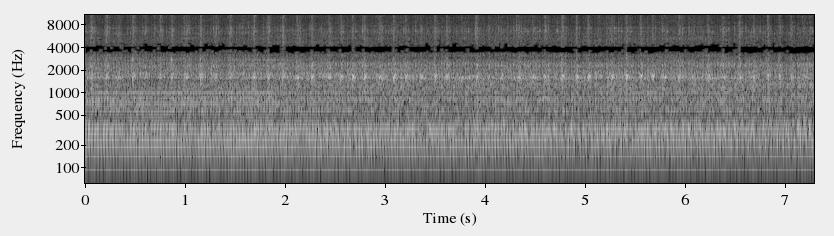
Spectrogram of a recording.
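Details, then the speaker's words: Barn-find 1984 Honda Odyssey two-stroke, cold start on gas mix poured into rebuilt carburetor with choke on: busy, fairly even idle at steady pace without bogging; sounds healthy, though owner wonders if it's running lean. "to me it sounds like it's running pretty good especially when you get a little bit of fuel it seems to wind right up and want to take right off"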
